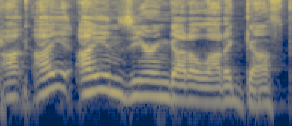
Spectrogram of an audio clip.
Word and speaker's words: Ian: Oh, and lest we forget, the great Ian Ziering. – No, it's Ian. – Is it Ian? – It's pronounced Ian.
